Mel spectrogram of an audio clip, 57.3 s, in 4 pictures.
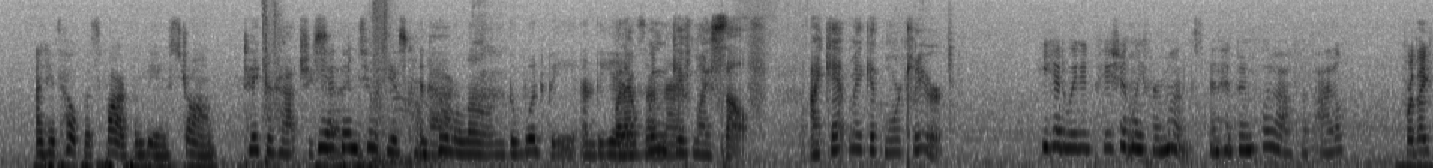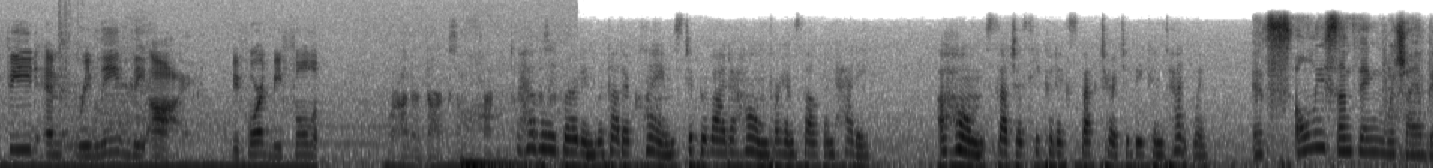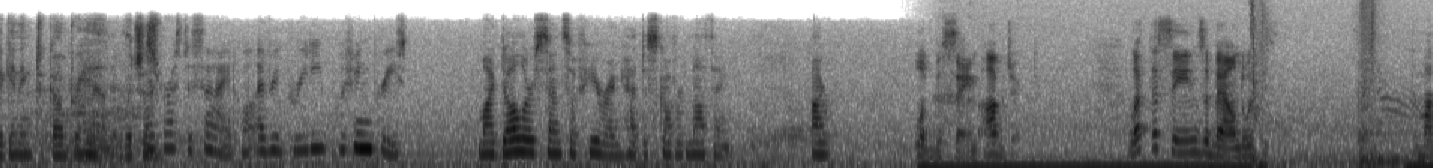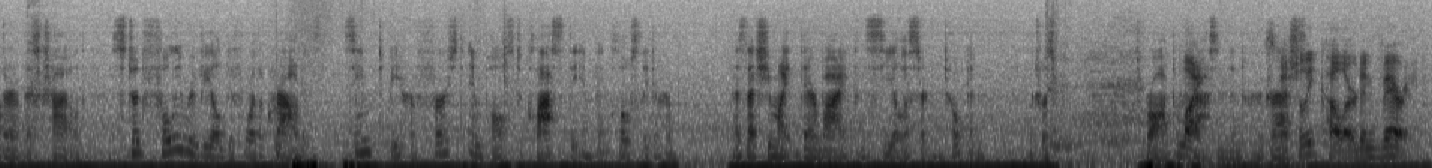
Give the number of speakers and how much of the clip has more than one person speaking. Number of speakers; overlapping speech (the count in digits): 7, about 10%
